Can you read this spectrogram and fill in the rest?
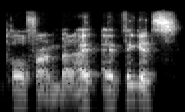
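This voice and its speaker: A middle-aged man, an actor talking as an interview guest, reflective and halting as he searches for words. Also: on the low side, expressive.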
